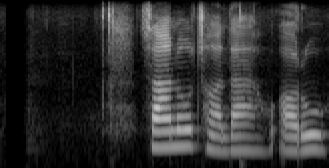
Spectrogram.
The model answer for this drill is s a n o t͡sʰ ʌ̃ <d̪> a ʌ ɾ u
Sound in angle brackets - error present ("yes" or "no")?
no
